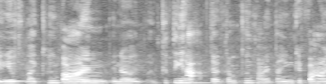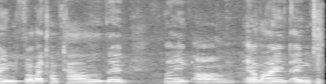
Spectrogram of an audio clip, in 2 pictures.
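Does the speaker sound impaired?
Yes: deafness; hearing loss.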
